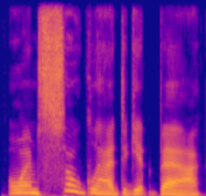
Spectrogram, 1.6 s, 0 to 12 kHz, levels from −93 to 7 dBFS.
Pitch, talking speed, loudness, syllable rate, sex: 205 Hz, 310 wpm, -16 LUFS, 5.6 syllables/s, female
